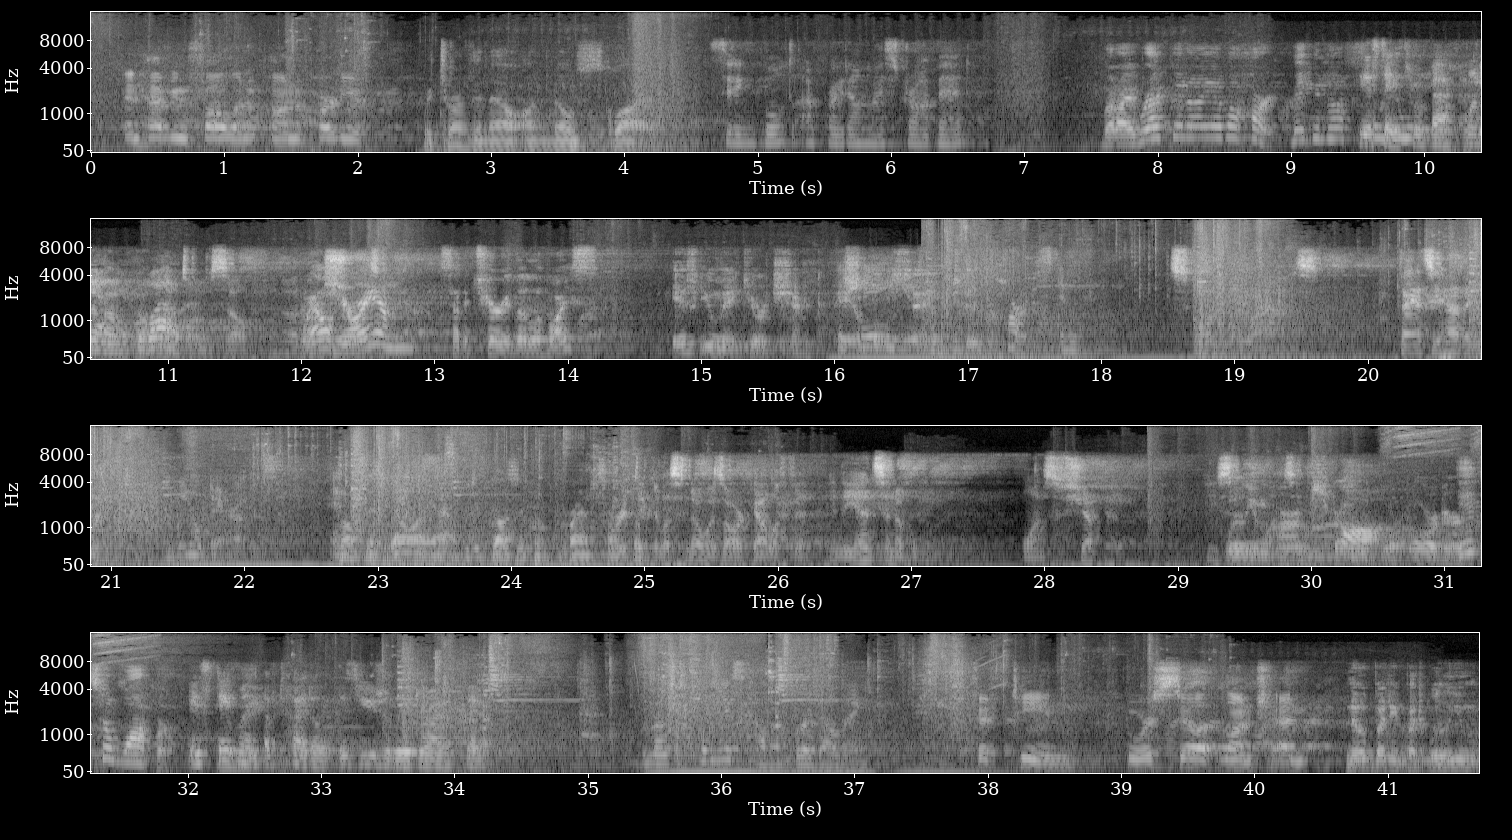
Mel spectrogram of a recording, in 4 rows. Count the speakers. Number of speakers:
9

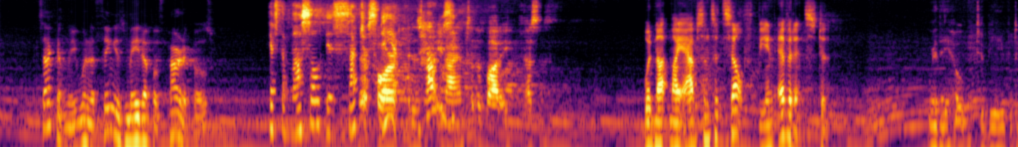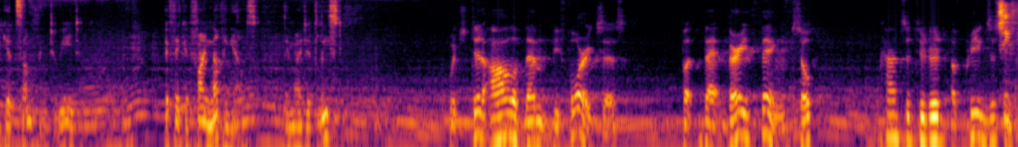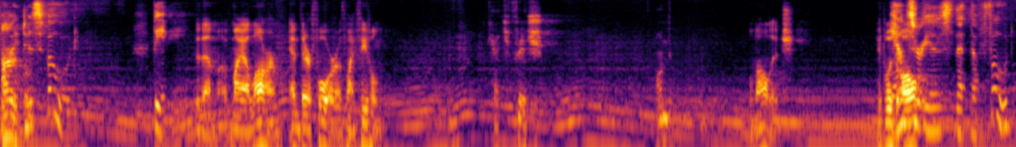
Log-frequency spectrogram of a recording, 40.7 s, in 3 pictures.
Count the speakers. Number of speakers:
5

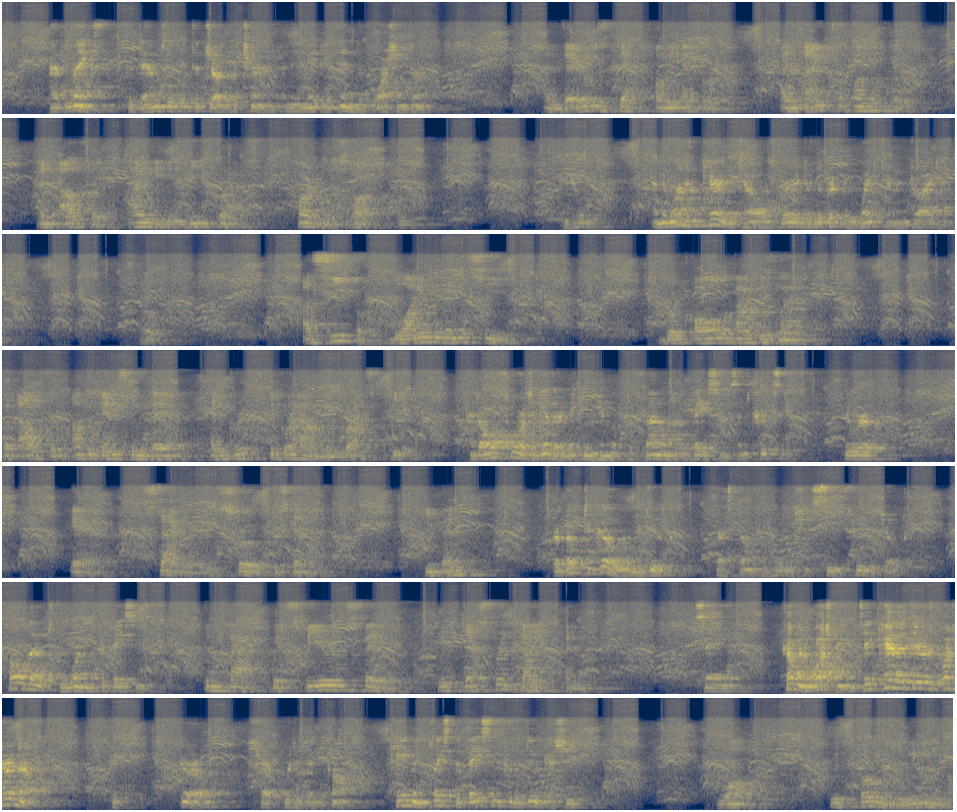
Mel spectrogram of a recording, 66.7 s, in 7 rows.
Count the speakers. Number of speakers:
2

